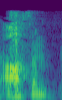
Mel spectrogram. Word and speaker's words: OSSIM: And basically this article is talking about this type of software called an OSSIM, or I like to pronounce it awesome myself.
